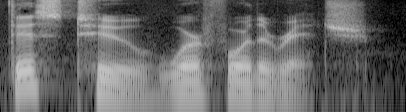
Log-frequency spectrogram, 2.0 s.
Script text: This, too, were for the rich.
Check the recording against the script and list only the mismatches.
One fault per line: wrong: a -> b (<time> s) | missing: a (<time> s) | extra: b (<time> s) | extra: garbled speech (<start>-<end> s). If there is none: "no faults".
no faults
